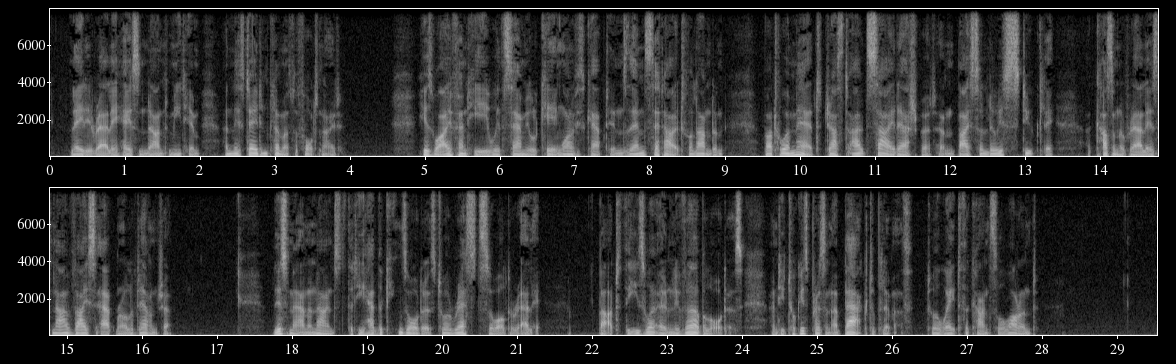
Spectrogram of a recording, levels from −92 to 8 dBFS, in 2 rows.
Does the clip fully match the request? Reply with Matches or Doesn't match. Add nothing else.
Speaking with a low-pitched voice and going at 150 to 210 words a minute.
Matches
